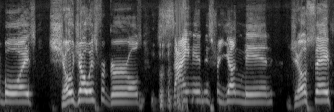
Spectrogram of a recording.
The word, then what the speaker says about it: Seinen: Sorry, Seinen.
